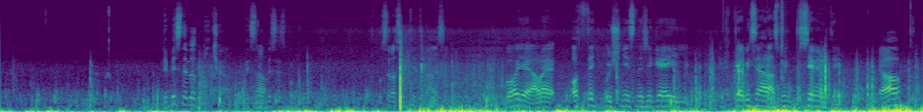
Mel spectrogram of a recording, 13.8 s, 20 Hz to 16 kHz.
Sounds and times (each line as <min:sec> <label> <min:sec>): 0:00.5 firework (from distance) 0:13.8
